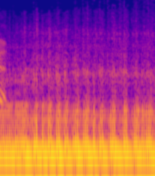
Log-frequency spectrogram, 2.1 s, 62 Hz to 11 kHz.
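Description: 1999 Ski-Doo MXZ 600's two-stroke twin engine idling steadily and loud, running again now that a failed voltage regulator has been replaced.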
